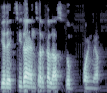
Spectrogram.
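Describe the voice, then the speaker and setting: A man teaching a law class, joking with and scolding his students and slowly dictating points to write down. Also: medium pitch, little pitch movement, muffled recording. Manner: scolding, teasing lecturer mixing Hindi and English, dictating slowly. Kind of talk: classroom lecture.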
